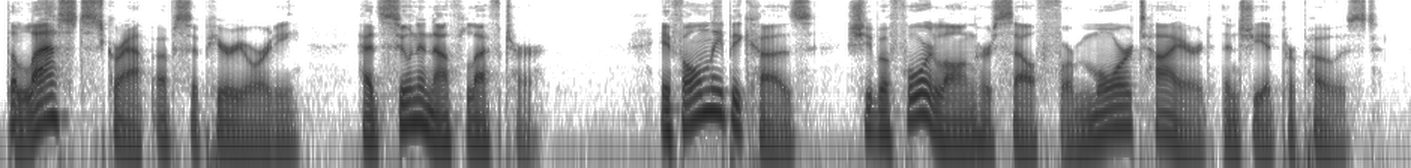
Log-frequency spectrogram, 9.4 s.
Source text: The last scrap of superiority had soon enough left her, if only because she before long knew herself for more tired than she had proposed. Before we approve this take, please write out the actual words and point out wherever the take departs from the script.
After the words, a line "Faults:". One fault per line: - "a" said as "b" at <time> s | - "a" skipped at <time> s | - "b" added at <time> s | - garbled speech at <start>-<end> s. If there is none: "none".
The last scrap of superiority had soon enough left her, if only because she before long herself for more tired than she had proposed.
Faults:
- "knew" skipped at 6.5 s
